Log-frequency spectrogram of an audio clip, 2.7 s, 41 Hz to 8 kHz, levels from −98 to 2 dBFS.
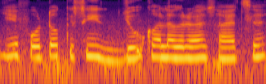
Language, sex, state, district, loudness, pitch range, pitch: Hindi, female, Uttar Pradesh, Muzaffarnagar, -16 LUFS, 210-235 Hz, 220 Hz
